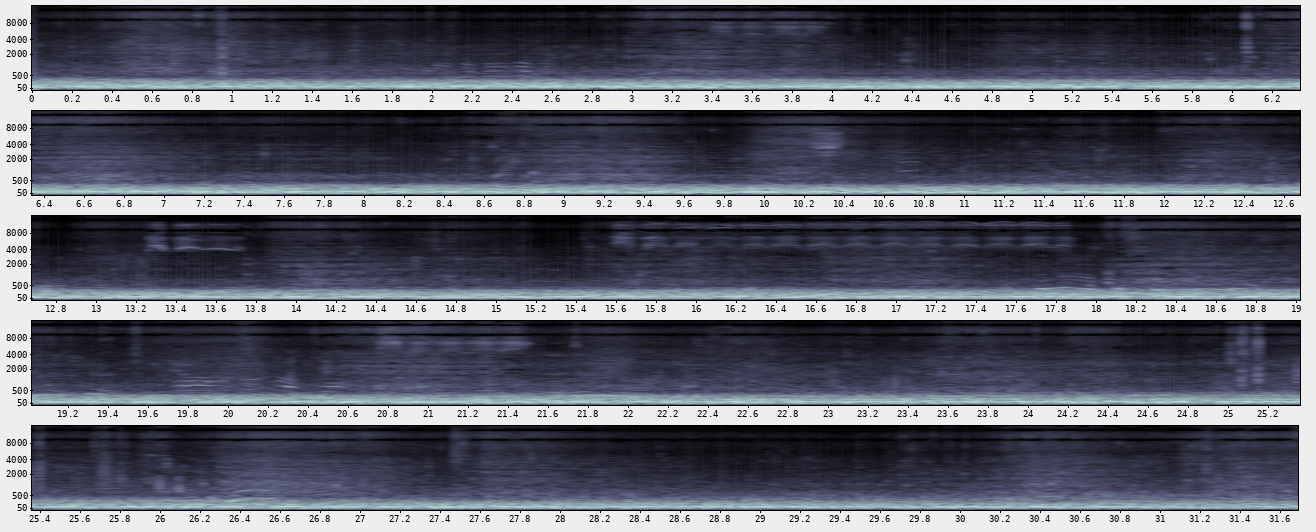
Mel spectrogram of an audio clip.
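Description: A boat engine drones steadily and low with a constant hum, over small waves washing on a pebble shore.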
